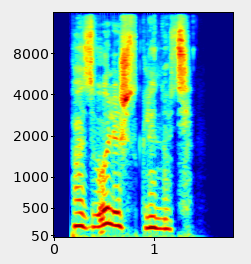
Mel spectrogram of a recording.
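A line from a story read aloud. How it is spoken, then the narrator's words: Hoarse question. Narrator (Russian): хрипло спросила я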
